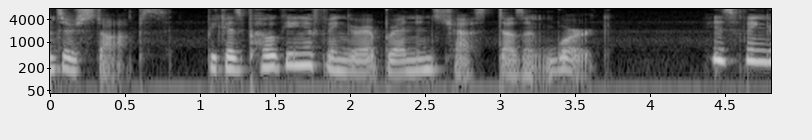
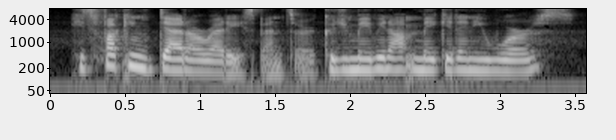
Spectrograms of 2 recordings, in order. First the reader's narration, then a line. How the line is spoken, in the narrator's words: he snaps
